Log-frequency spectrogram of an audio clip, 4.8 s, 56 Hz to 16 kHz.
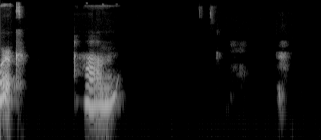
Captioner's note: pauses 6 seconds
